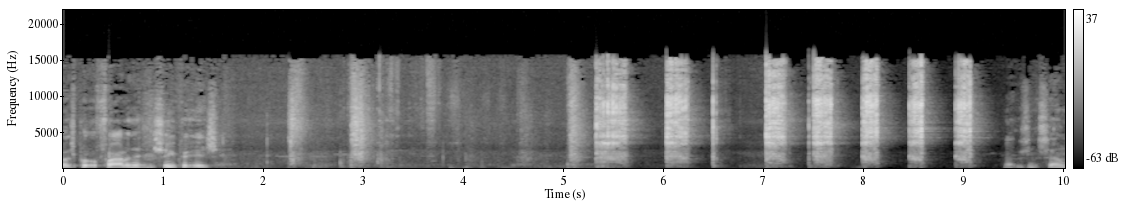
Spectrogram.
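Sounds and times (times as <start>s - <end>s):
steel file rasping on metal: 5.3s - 9.2s.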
